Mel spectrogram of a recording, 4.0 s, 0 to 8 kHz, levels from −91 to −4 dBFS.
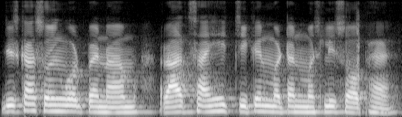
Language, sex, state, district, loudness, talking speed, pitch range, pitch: Hindi, male, Jharkhand, Garhwa, -14 LUFS, 165 wpm, 135-155 Hz, 140 Hz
